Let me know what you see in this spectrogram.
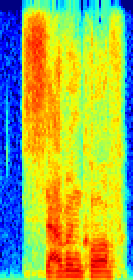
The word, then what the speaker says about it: Savinkov: You pronounced Savinkov correctly.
